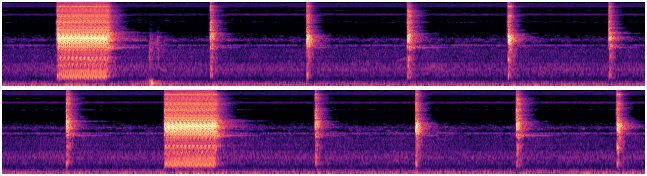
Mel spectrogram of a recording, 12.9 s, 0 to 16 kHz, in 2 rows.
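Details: International DT466E diesel truck with cold-start misfire, injector buzz test after sitting over 24 hours: one long shrill buzz then six evenly spaced clicks about a second apart; all six injectors now respond (earlier only two did).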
